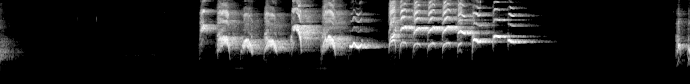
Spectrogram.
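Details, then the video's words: Green leafbird (cucak ijo) in gacor ngerplong song. After a pause, a dense scratchy warble of rising and falling notes gives way to quick, bright, stacked chips, then silence. "SUARA CUCAK IJO NGRPLONG GACOR"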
